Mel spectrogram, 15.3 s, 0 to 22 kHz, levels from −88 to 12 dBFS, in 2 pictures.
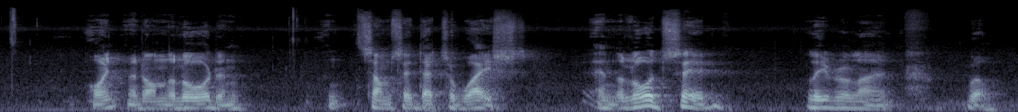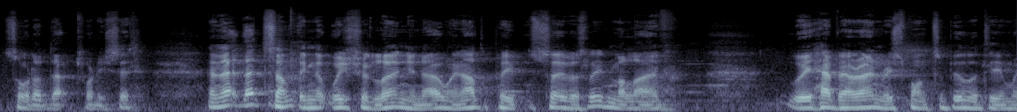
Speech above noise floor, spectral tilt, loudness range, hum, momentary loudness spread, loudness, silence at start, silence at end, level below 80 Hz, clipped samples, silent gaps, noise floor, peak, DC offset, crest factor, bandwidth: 30 dB; -5.5 dB/octave; 5 LU; none; 19 LU; -26 LUFS; 0.05 s; 0 s; -52 dBFS; under 0.1%; none; -55 dBFS; -2 dBFS; under 0.1%; 26 dB; 16 kHz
